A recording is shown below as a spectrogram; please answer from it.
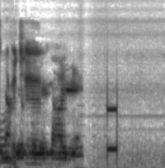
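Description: Speech over a phone line, then, about a second and a half in, one short electronic telephone beep as the call is cut off.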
